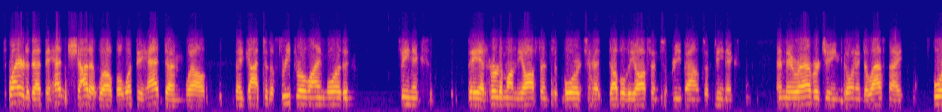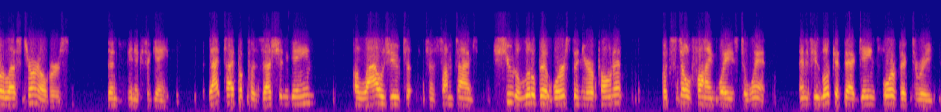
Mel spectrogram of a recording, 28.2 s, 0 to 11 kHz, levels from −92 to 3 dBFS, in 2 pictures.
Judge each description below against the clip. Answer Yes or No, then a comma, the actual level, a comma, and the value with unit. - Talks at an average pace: Yes, average, 185 wpm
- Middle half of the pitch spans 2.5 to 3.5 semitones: Yes, average, 2.9 semitones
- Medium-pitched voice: Yes, medium, 155 Hz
